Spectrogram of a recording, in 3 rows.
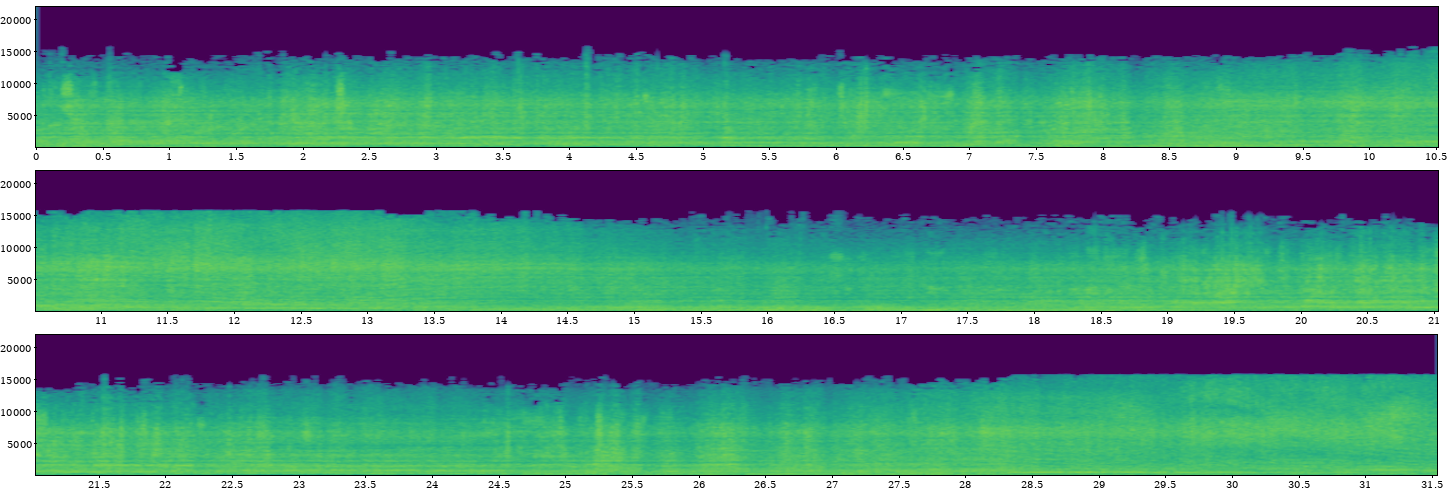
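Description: Dirt modified race cars' V8 engines running flat out in a pack, their pitch rising and falling again and again as they accelerate down the straights and lift for the turns.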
